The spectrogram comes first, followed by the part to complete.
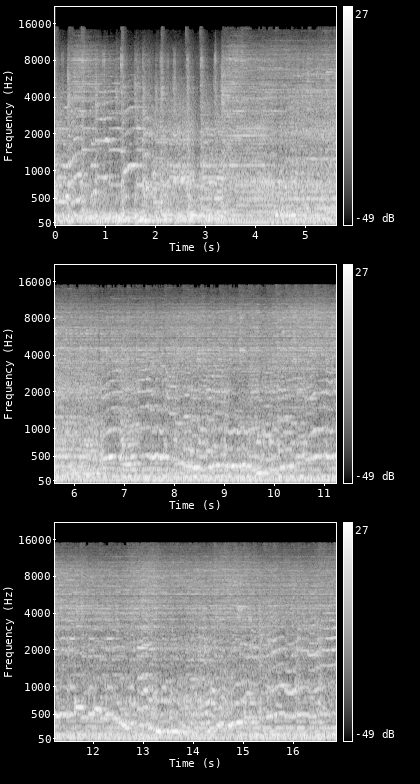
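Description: A rock trio playing live: lead electric guitar with bending, gliding notes over bass guitar and drum kit, with cymbal hits in the first few seconds.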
